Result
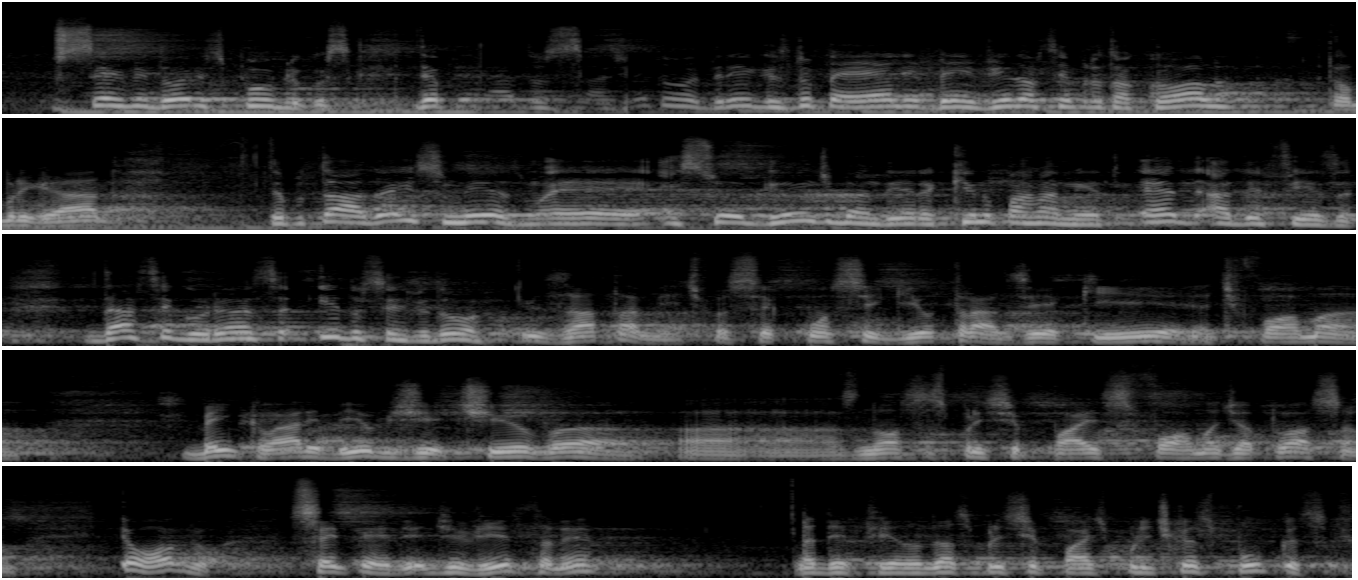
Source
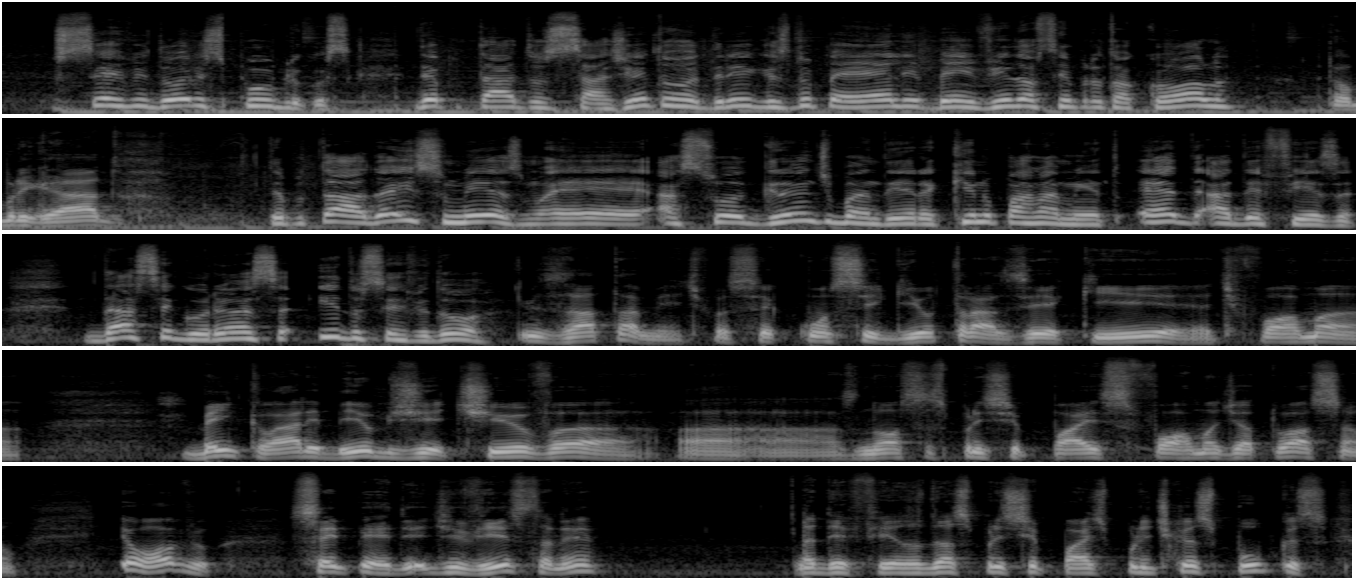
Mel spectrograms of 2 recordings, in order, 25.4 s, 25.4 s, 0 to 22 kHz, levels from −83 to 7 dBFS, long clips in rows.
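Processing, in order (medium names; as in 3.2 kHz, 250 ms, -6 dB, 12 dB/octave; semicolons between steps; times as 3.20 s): 7.28–8.25 s: spectral replace 660–1800 Hz both; low-pass that closes with the level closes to 1.4 kHz, closed at -22.5 dBFS; 1.70–2.90 s: slow attack 698 ms; plate-style reverb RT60 1.2 s, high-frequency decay 0.8×, pre-delay 115 ms, DRR 11 dB; trim -1.5 dB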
